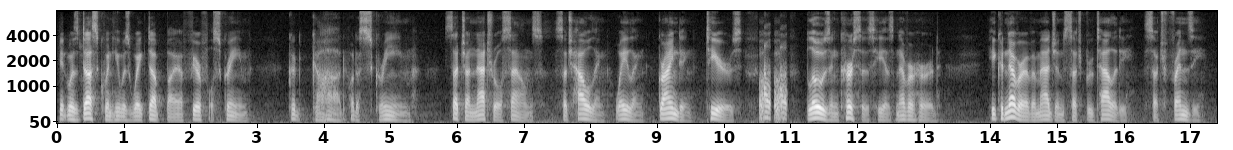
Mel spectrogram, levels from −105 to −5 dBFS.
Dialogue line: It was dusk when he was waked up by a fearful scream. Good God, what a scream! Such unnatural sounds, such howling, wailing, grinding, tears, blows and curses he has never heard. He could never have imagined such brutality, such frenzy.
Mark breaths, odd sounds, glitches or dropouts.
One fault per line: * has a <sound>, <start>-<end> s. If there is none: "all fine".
* has a laugh, 10.5-11.0 s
